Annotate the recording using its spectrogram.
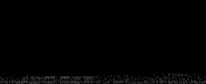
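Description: Whiteboard eraser wiping a whiteboard in quick back-and-forth strokes, a faint swishing about five times a second.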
